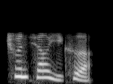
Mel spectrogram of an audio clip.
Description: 春宵一刻 注音： ㄔㄨㄣ ㄒㄧㄠ ㄧ ㄎㄜˋ 讀音讀法： 意思解釋： 歡娛難忘的美好時刻。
